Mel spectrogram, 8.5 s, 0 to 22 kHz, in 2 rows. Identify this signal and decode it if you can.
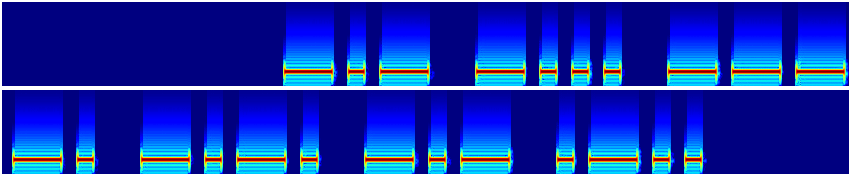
Morse code, heard as a keyed tone, about 15 wpm, 700 Hz. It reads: KB9CKL
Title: USA Call Signs - 6 Characters - Repeated 2x - 15wpm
